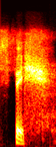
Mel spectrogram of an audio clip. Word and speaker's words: ghoti: GH is pronounced as an F in the word enough.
